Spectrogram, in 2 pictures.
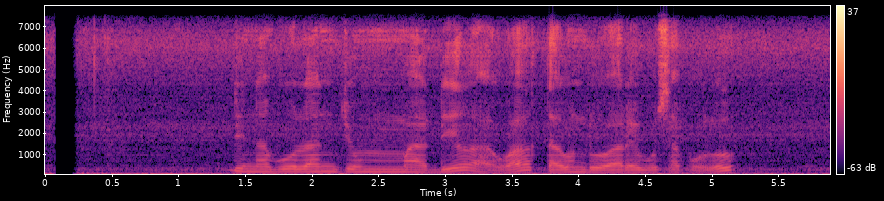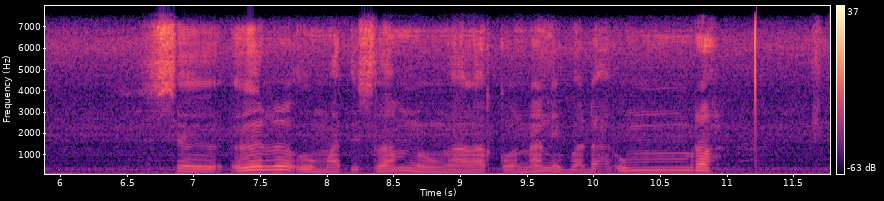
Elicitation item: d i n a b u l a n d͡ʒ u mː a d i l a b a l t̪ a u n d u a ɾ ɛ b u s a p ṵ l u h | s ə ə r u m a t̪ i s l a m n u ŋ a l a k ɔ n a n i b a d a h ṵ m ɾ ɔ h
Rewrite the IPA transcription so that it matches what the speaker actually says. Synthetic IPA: d i n a b u l a n d͡ʒ u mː a d i l a w a l t̪ a u n d u a ɾ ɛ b u s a p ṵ l u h | s ə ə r u m a t̪ i s l a m n u ŋ a l a k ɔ n a n i b a d a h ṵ m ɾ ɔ h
